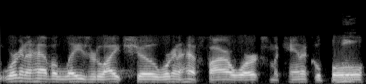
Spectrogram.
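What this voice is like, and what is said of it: Excited, enthusiastic voice. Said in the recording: “hear the excitement in my voice.”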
